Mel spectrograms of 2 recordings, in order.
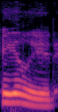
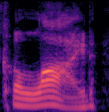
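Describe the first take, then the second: First: The name does not sound like 'collide'. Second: The name sounds just like the word 'collide'. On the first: The speaker calls it wrong. "I keep calling it Kaleid" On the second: The speaker calls it right. "It's Collide"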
